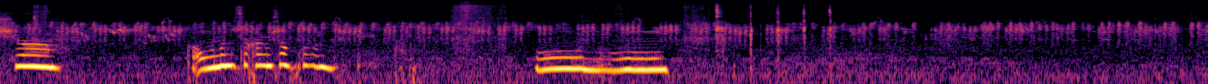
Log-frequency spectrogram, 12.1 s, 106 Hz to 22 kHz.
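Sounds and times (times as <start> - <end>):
birds chirping: 0.0 - 12.0
sharp clicks: 7.1 - 8.5.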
